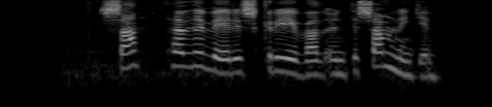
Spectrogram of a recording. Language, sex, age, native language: Icelandic, female, 30-39, Icelandic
